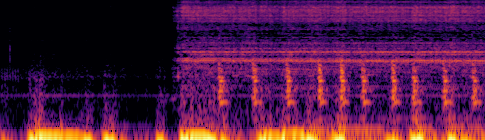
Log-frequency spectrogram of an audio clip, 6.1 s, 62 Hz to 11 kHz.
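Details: 2008 Toyota Prius in ready mode during brake bleeding, suspected accumulator pump failure: after pumping the pedal a hiss starts, then the pump motor runs with a fast steady ticking as it cycles; cause not confirmed.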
